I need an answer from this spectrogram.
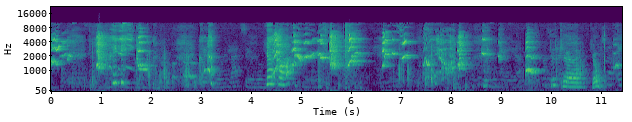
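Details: Sezza the dog, overjoyed to see her owner indoors, gives a rapid stream of high yips, whines and short barks, tumbling over one another, while a person talks and coaxes her in between.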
